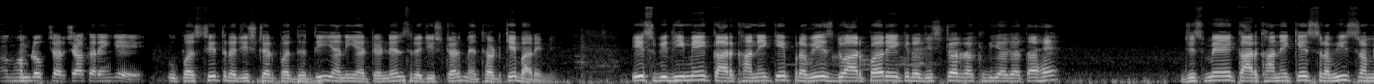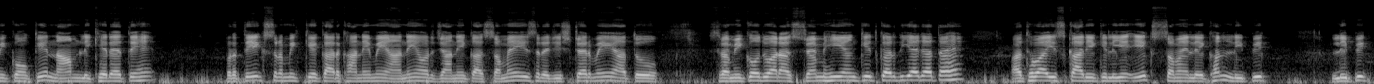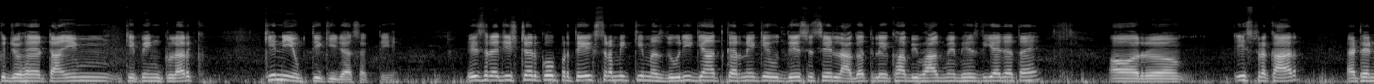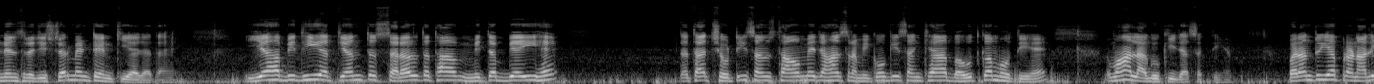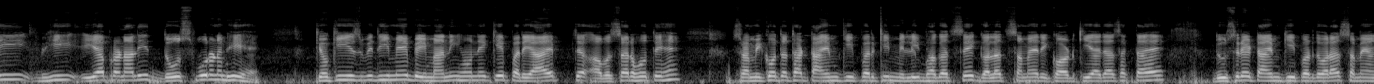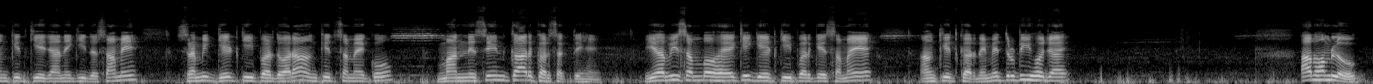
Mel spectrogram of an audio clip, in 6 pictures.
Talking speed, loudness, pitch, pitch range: 155 wpm, -21 LUFS, 165 Hz, 150-185 Hz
